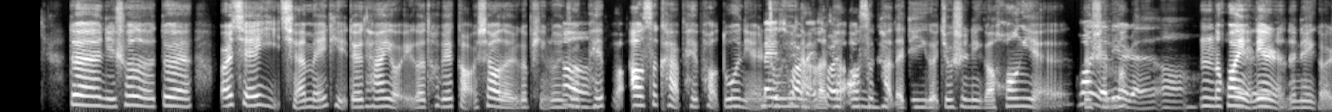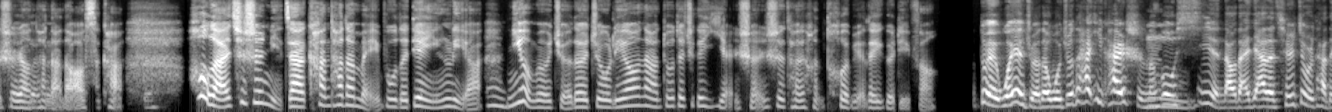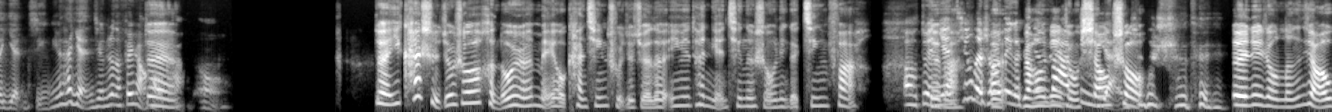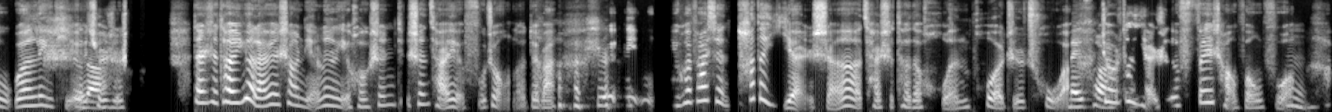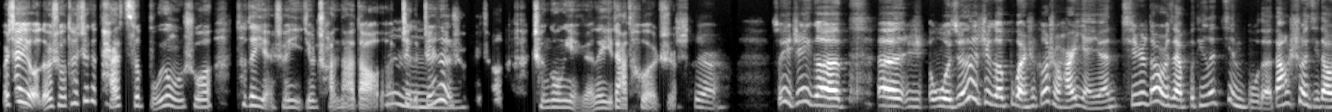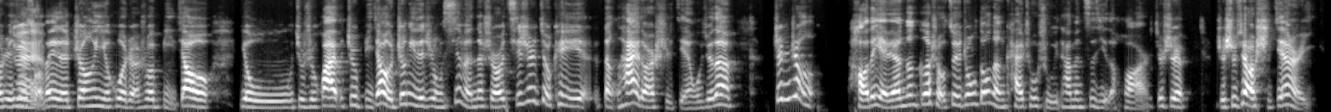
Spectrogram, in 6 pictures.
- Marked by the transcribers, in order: tapping; other background noise; laughing while speaking: "是，对"; laugh; laughing while speaking: "是"; teeth sucking
- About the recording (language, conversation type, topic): Chinese, podcast, 能聊聊你最喜欢的演员或歌手吗？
